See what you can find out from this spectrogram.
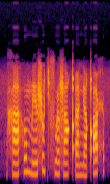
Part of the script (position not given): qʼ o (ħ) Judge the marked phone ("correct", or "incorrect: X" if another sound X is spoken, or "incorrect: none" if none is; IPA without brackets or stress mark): correct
